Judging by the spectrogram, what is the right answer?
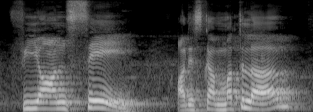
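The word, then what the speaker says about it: fiancé: सो the stress should be ऑन। हमारा जो जोर होगा, जो स्ट्रेस होगा वो ऑन पर होगा, और इसको पढ़ेंगे कैसे? फियांसे।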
